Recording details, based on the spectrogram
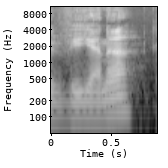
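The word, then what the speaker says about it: Wien: Do you know how to say Vienna in Austrian slash German? – No. – Vien.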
